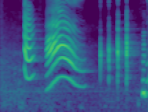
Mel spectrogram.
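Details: Pet Alexandrine parakeet, newly welcomed into a home, calling indoors: a short harsh squawk, then a long loud arched screech lasting about half a second, followed by several quick clipped chatter notes.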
